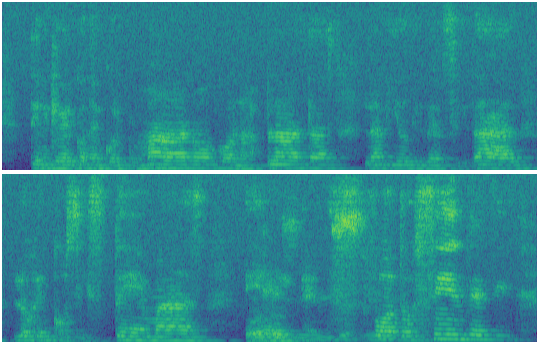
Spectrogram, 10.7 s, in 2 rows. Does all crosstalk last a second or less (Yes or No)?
No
